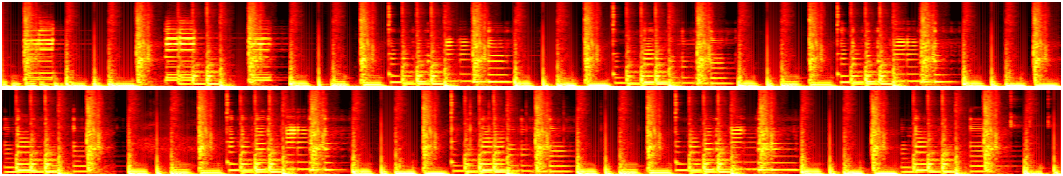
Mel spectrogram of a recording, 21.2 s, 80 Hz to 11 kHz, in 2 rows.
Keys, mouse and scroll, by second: 0.6 ctrl+scroll down 2, 1.2 ctrl+scroll up 2, 1.7 ctrl+click, 2.6-3.0 ctrl+scroll down 2, 3.3 ctrl+scroll up 2, 3.9 ctrl+click, 5.9 ctrl+click, 8.0 click, 9.4 click, 10.7-12.9 drag, 13.1 scroll down 2, 13.6 scroll up 2, 15.2 0, 15.8-18.2 drag, 18.6 click, 19.2 space, 19.9-21.1 drag.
